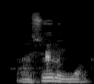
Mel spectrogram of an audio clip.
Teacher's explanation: Lohnya itu yang terakhir dibaca 5 harokat karena dia masuk ke mad arid li sukun ya.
